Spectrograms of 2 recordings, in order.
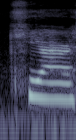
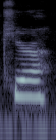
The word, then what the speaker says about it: Kiara: montage by Kiara Smith, or is it just Kira? I know someone whose name is pronounced like this and it's Kira, and I know someone whose name is spelled like this and it's Kiara, so I'm going to say Kira.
